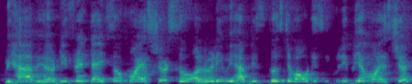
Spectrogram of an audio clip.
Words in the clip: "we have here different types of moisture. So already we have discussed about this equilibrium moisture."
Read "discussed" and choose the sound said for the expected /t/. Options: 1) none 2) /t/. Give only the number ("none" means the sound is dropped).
2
